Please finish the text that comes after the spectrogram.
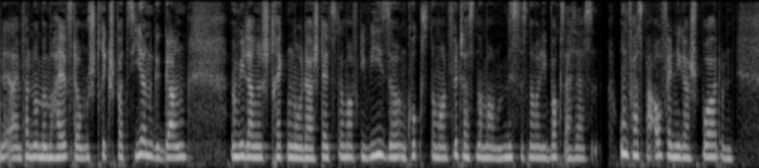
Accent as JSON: {"language": "German", "town": "Cologne", "region": "North Rhine-Westphalia", "country": "Germany", "tie": "born or raised there", "also_born_or_lived": "Düsseldorf", "said": "Ich bin ja Kölnerin mit Leib und Seele."}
